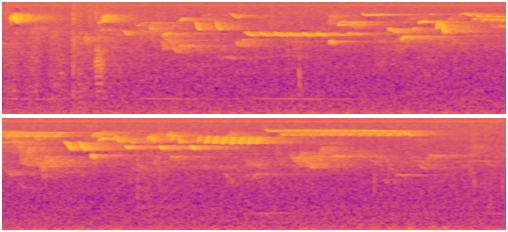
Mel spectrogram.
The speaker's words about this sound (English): Crows. Interesting. The crow being chased by eastern kingbird.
